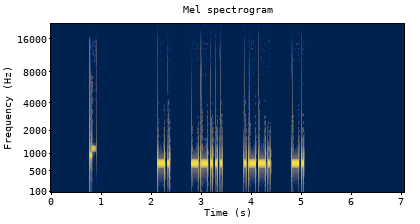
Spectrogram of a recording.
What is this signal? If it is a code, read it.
Morse code, heard as a keyed tone, about 25 wpm, spaced as for 14 wpm, 700 Hz. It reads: N7PN
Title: USA Call Signs - 4 Characters - 3x Character Spacing - 25wpm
